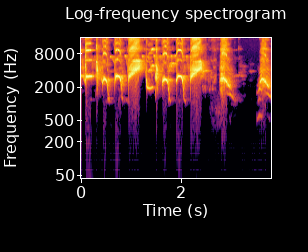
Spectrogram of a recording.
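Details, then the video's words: Jalak suren (Asian pied starling) singing energetically in a variety fill-in style: fast series of squeaky chirps and rasping notes, then two long downward-sweeping squeals with a brief pause between. "Suara Jalak Suren Gacor Full Isian Variasi"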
